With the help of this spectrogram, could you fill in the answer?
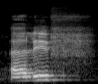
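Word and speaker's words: ألف: আমরা শিখে নিচ্ছি আলিফ এটাকে উচ্চারণ করব আলিফ আলিফ আলিফ বাতাস যেন বের হয় আলিফ আলিফ বাতাস যেন বের হয় খেয়াল করে বলতে হবে বা এরকম বলবো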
